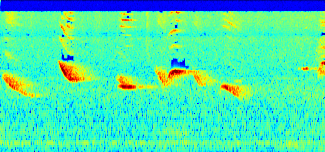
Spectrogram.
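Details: Green-winged saltator giving a phrase of clear whistles, falling slurs and flat sustained notes, roughly one note every half second over a constant low hiss.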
